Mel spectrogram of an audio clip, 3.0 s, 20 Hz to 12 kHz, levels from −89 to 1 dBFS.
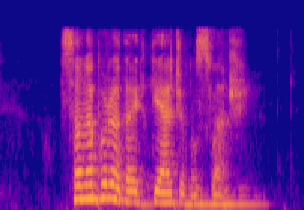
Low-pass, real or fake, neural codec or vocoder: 7.2 kHz; fake; codec, 16 kHz, 4.8 kbps, FACodec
